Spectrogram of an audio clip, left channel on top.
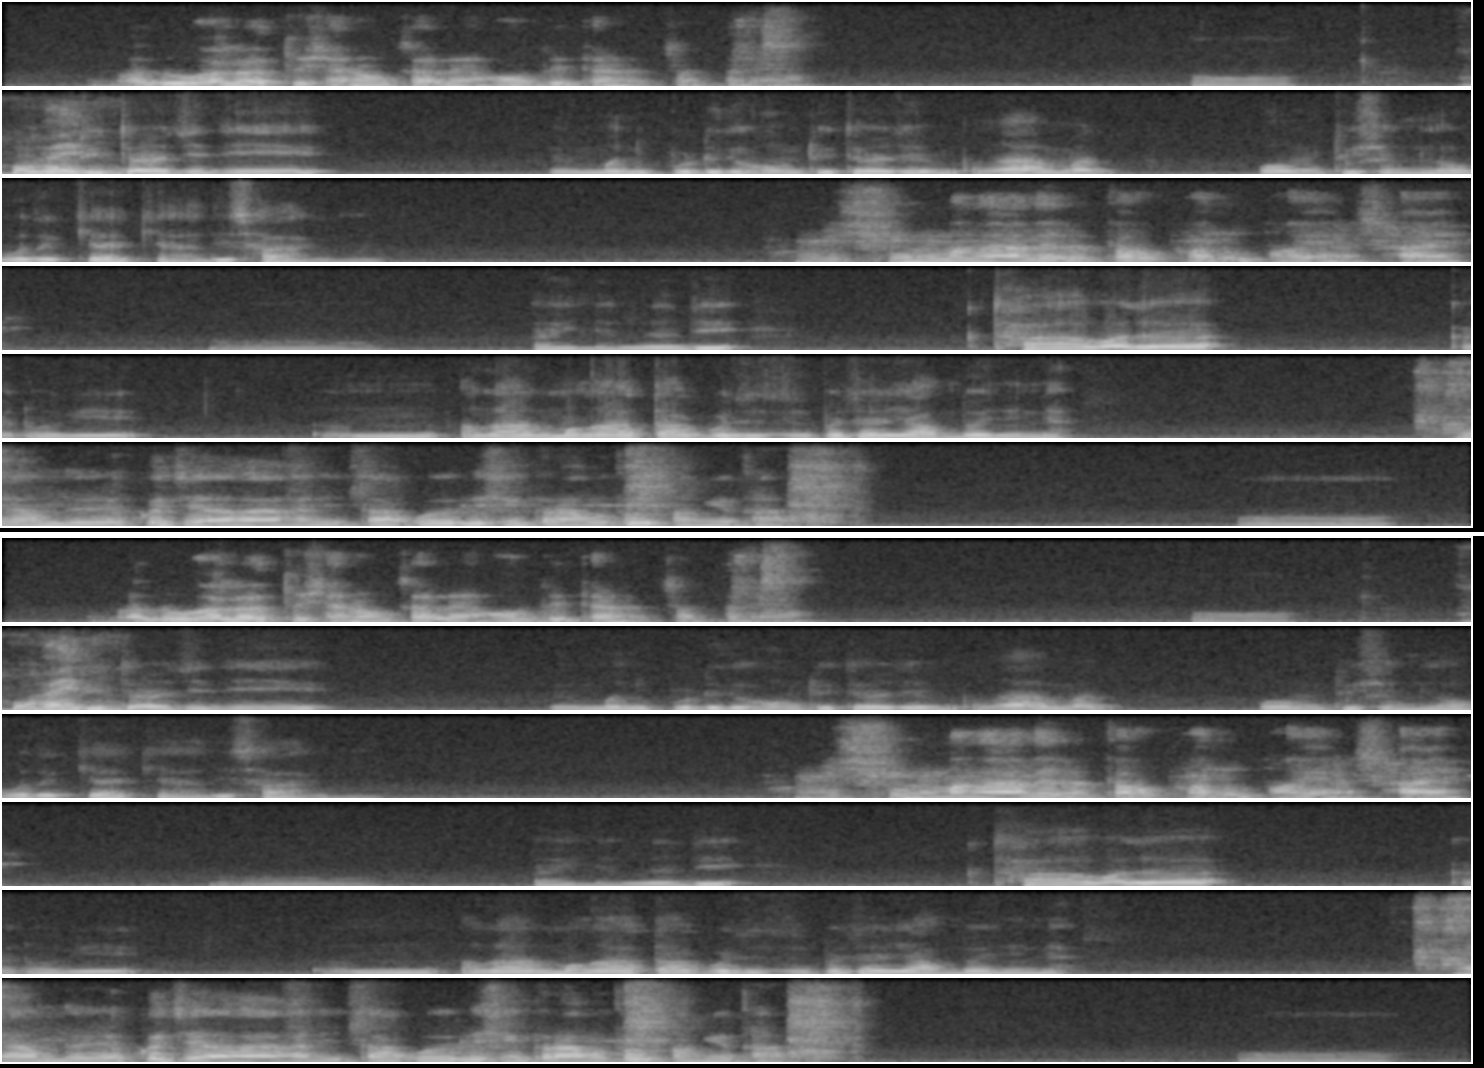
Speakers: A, on the right (about 35°); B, on the left (about 35°).
A: ꯑꯗꯨ ꯍꯜꯂꯒ ꯇꯨꯏꯁꯟ ꯑꯃꯨꯛ ꯆꯠꯂꯦ ꯍꯣꯝ ꯇꯌꯨ ꯇꯔ ꯆꯠꯈꯔꯦ
B: ꯑꯣ ꯍꯣꯝ
A: ꯑꯩ
B: ꯇꯌꯨ ꯇꯔꯁꯤꯗꯤ ꯃꯅꯤꯄꯨꯔꯗꯗꯤ ꯍꯣꯝ ꯇꯌꯨ ꯇꯌꯨ ꯇꯔꯁꯦ ꯑꯉꯥꯡ ꯑꯃ ꯍꯣꯝ ꯇꯨꯋꯏꯁꯟ ꯂꯧꯕꯗ ꯀꯌꯥ ꯀꯌꯥꯗꯤ ꯁꯥꯒꯦ ꯃꯣꯏꯅ
A: ꯂꯤꯁꯤꯡ ꯃꯉꯥꯗꯅ ꯇꯔꯨꯛ ꯐꯧ ꯑꯗꯨꯝ ꯐꯡꯉꯦ ꯁꯥꯏ
B: ꯑꯣ ꯐꯩꯅꯦ ꯑꯗꯨꯅꯗꯤ ꯊꯥ ꯑꯃꯗ ꯀꯩꯅꯣꯒꯤ ꯎꯝ ꯑꯉꯥꯡ ꯃꯉꯥ ꯇꯥꯛꯄꯁꯤꯁꯨ ꯄꯩꯁꯥ ꯌꯥꯝꯗꯣꯏꯅꯤꯅꯦ
A: ꯌꯥꯝꯗꯣꯏꯅꯤ ꯑꯩꯈꯣꯏ ꯆꯦ ꯑꯉꯥꯡ ꯑꯅꯤ ꯇꯥꯛꯄꯗꯣ ꯂꯤꯁꯤꯡ ꯇꯔꯥꯃꯥꯊꯣꯏ ꯐꯪꯉꯦ ꯊꯥꯗ
B: ꯑꯣ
